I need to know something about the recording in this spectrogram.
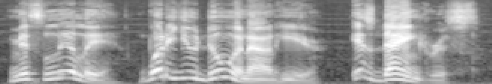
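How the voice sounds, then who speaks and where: A man playing an anxious, excitable frontier posse member in an amateur audio drama. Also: sits high, normal speed, slight background noise, full character voice. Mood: concerned.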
